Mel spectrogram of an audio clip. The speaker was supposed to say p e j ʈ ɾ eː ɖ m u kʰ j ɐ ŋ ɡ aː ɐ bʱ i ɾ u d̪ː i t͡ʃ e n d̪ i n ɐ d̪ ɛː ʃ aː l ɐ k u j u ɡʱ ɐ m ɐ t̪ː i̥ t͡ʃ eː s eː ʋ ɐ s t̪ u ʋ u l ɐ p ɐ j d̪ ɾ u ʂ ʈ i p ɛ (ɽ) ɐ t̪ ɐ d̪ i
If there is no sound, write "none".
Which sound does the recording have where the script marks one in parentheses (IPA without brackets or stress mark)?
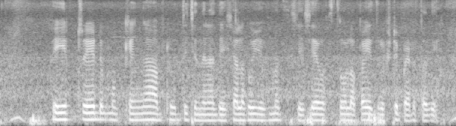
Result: ɽ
